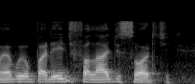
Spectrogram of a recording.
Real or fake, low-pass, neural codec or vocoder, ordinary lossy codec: real; none; none; none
